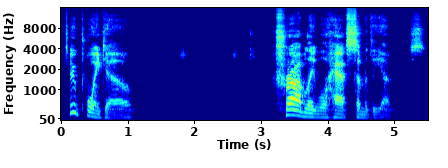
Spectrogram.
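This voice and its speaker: Man, unhurried, lowish voice, casual gaming commentary, rambling, faint game music behind. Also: very animated, bright, forceful tone. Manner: rambling, thinking aloud. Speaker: gaming streamer.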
